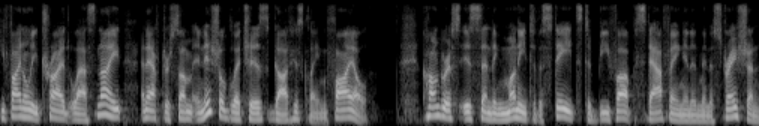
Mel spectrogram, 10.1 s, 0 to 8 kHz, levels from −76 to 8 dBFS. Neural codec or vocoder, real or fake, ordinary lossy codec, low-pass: codec, 16 kHz, 2 kbps, FunCodec, trained on Chinese and English, 25 frames a second; fake; MP3, 48 kbps; 7.2 kHz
